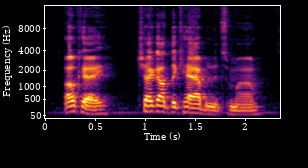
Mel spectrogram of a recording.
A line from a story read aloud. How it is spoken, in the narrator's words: he replied dryly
